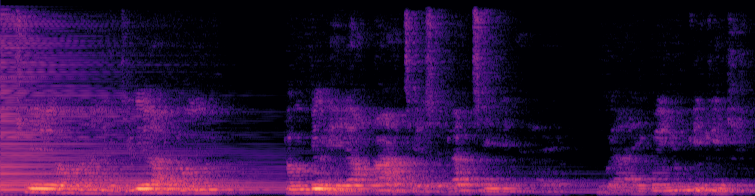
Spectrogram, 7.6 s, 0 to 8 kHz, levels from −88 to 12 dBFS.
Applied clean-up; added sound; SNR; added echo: none; Keyboard (musical); 16 dB; reverberation time 1.1 s.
